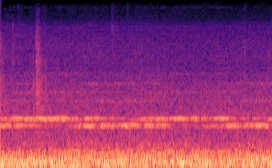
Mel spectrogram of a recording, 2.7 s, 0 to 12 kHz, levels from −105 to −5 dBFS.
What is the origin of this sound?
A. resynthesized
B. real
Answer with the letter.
A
